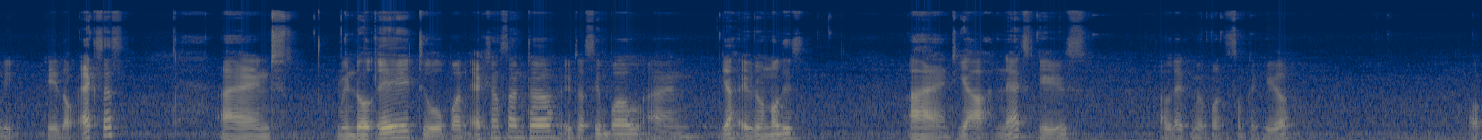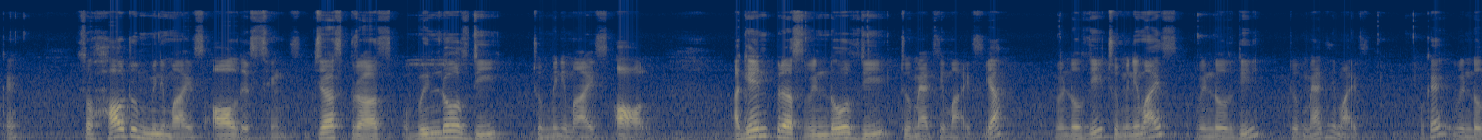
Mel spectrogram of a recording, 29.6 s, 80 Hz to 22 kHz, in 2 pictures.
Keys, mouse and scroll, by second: 0.2 click, 3.1 super+a, 7.6 click, 13.2 right click, 14.1 click, 18.9 super+d, 22.9 super+d, 24.8 d, 27.7 click, 28.3 super+d, 29.3 d.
